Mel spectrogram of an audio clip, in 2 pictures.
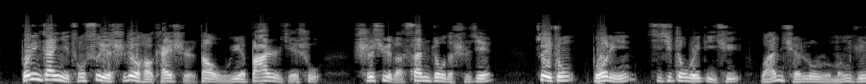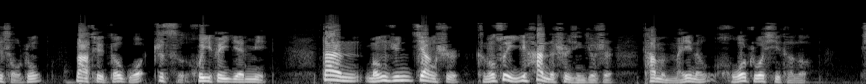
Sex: male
